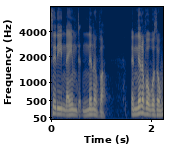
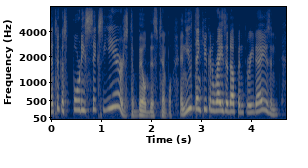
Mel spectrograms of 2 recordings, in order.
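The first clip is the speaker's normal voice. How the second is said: scornful, laughing, pitched-up jeering mockery; 8 semitones higher, 5 dB quieter than usual. Retelling a scripture story, the speaker voices the crowd mocking a man, imitating a mocking crowd. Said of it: "And they start mocking him".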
